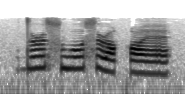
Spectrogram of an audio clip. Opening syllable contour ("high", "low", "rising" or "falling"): high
